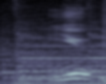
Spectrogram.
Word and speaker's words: Yoop: Yoop that rhymes with soup. I keep mispronouncing his name and it really bothers me.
